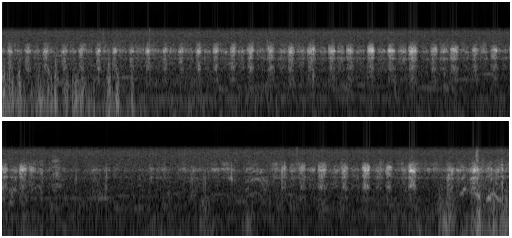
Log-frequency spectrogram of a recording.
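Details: Dog panting rapidly and steadily, recorded by a camera worn by the dog; quick breathy pants, about four per second, with rustling and handling noise throughout.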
